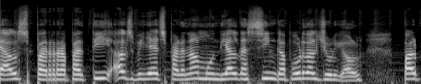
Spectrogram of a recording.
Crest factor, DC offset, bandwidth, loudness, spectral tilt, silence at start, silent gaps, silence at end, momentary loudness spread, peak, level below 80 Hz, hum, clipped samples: 14 dB; under 0.1%; 16 kHz; -15 LUFS; -3.5 dB/octave; 0 s; none; 0 s; 4 LU; 0 dBFS; -42 dBFS; none; under 0.1%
